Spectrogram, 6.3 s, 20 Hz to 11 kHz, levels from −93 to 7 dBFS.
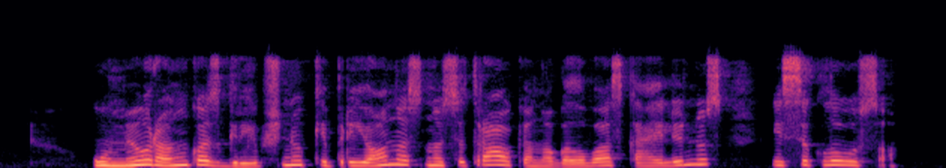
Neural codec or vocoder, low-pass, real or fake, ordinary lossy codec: none; 7.2 kHz; real; Opus, 64 kbps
